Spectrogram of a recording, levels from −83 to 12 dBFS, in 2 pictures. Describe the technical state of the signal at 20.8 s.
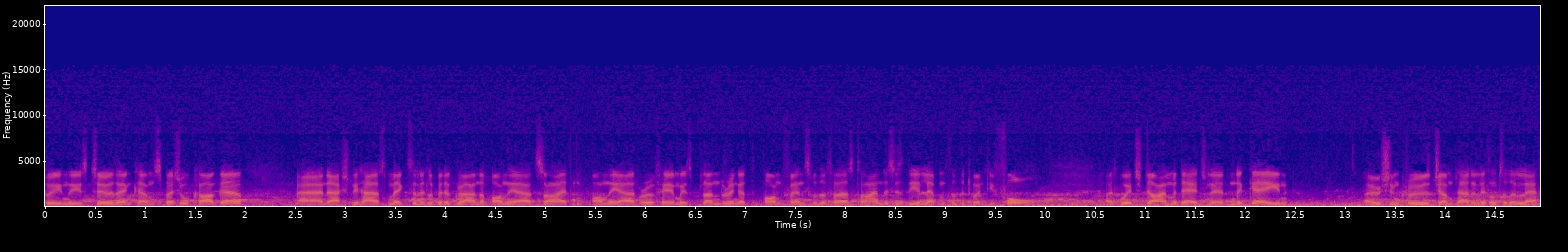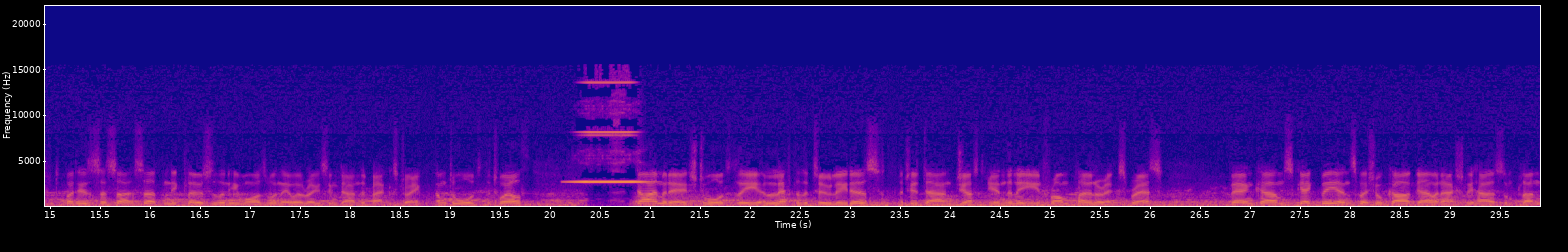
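At 20.8 s a loudspeaker feedback squeal is sounding, from 20.11 to 21.13 s. The microphone re-amplifies its own loudspeaker, so a 2.7 kHz tone swells within about a third of a second to around 10 dB above the audio. On a spectrogram it shows as one bright horizontal line.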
